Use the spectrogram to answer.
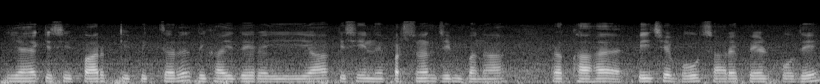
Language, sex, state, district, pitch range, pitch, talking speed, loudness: Hindi, male, Haryana, Charkhi Dadri, 135-140 Hz, 135 Hz, 155 wpm, -17 LUFS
